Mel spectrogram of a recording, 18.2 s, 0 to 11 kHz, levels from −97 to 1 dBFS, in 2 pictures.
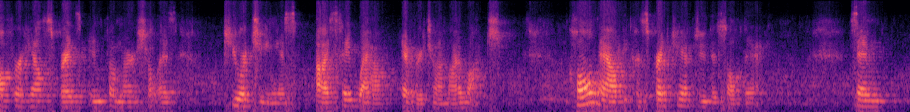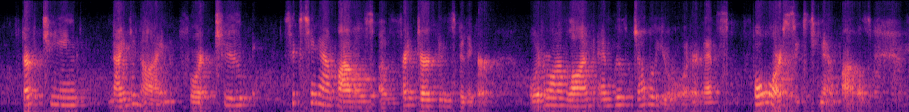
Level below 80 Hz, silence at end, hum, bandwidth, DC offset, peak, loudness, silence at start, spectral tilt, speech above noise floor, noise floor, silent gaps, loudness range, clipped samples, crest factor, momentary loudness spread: -62 dBFS; 0 s; none; 11 kHz; under 0.1%; -6 dBFS; -29 LUFS; 0 s; -2.5 dB/octave; 21 dB; -51 dBFS; none; 4 LU; under 0.1%; 24 dB; 16 LU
